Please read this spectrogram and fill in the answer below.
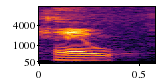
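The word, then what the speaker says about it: half: अब तीसरा जो शब्द है दोस्तों, वो है हैव। दोस्तों, इसमें एल साइलेंट है और ये वर्ब है।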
